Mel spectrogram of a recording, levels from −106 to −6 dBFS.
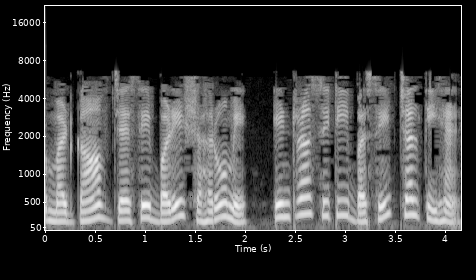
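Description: Throughout, the speech sounds dull and smeared, with nothing above 6.6 kHz and plainly audible warble, likely AAC compression at a low bitrate such as 24 kbps.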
